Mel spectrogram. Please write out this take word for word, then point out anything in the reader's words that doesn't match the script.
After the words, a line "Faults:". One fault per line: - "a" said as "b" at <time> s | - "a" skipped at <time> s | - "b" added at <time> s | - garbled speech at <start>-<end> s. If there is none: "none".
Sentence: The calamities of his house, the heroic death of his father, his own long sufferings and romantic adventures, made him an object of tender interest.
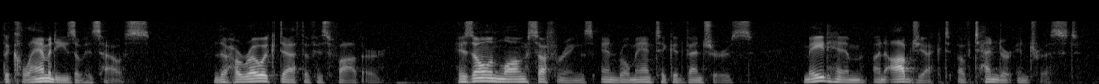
The calamities of his house, the heroic death of his father, his own long sufferings and romantic adventures, made him an object of tender interest.
Faults:
none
